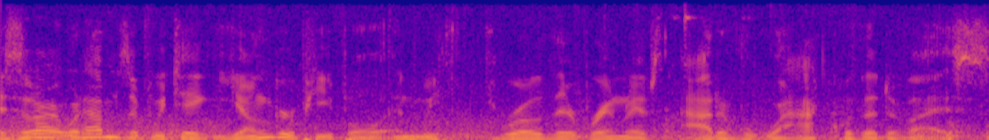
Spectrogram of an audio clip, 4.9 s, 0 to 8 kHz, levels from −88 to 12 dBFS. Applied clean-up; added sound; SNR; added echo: none; Thunder / Rain; 10 dB; none.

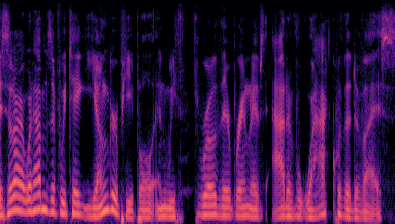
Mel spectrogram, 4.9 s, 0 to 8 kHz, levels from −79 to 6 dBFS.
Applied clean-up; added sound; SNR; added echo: none; none; none; none.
